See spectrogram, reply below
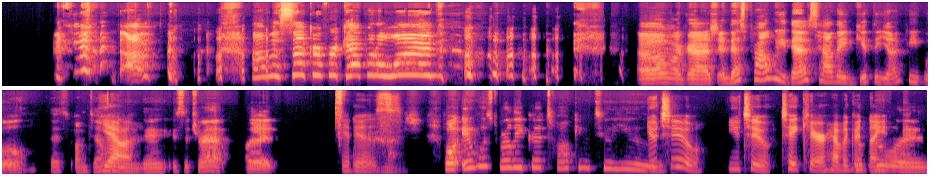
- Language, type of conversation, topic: English, unstructured, What do you think about the way credit card companies charge interest?
- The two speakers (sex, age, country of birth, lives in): female, 40-44, United States, United States; female, 65-69, United States, United States
- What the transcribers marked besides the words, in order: static; laugh; laughing while speaking: "I'm"; laugh; tsk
